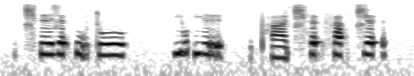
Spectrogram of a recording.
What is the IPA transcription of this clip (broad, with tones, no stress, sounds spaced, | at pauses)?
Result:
t͡ɕʰ e˦ z ɛ˦ ʔ p ṵ˦˨ t o˦ | j ʊ˦ ʔ j ḛ˦˨ | pʰ ã˨ t͡ɕʰ ɛ˦ ʔ θ ä˦ ʔ t͡ɕ ɛ˦ ʔ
